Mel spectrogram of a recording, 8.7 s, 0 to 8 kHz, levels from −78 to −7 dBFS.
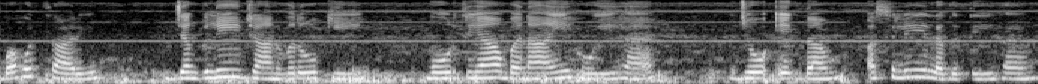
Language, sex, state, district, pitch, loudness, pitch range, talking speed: Hindi, female, Rajasthan, Bikaner, 200 Hz, -15 LUFS, 195-220 Hz, 95 wpm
